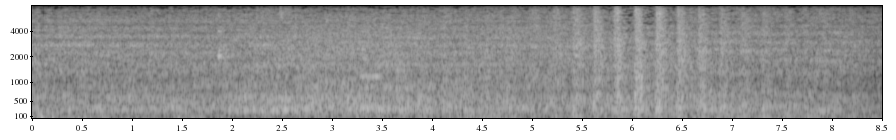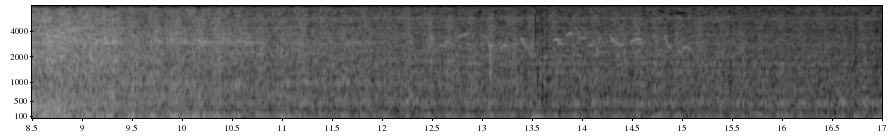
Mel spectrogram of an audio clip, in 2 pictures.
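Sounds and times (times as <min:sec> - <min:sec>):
wind on microphone: 0:00.0 - 0:01.8
freight train rumbling: 0:00.0 - 0:17.0.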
